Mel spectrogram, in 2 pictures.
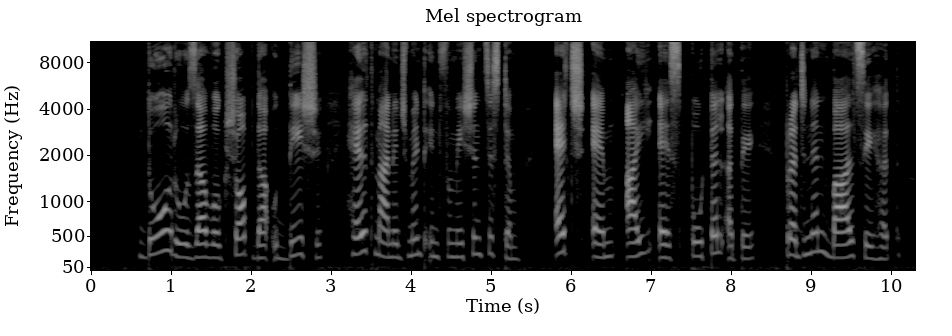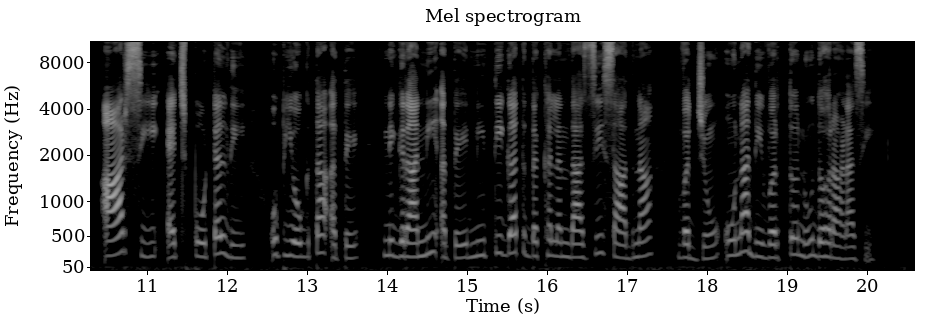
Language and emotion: Punjabi, neutral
